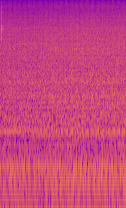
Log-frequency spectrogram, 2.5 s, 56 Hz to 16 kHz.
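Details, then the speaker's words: 2009 Ford Edge 3.5L V6 at idle, code P0306: uneven stumbling beat under hiss, steady miss; unplugging one coil connector changes nothing; misfire from faulty spark plug after coil and injector tested. "I can feel it's got a good miss. I unplug this connector and it doesn't do nothing."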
